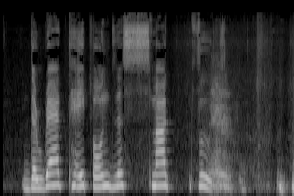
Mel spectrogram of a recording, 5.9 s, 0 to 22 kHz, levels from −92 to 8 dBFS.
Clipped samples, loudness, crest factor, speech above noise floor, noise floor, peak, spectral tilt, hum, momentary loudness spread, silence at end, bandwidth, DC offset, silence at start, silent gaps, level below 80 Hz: under 0.1%; -25 LUFS; 16 dB; 26 dB; -50 dBFS; -8 dBFS; -5 dB/octave; none; 17 LU; 0 s; 16.5 kHz; under 0.1%; 0.45 s; none; -76 dBFS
